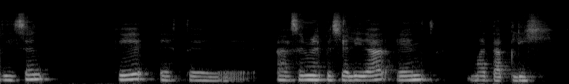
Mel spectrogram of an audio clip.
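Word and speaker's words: maths appli: hacer una especialidad en mata play y se pronuncia así con acento en la hija porque son franceses entonces bueno ahí viene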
